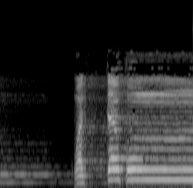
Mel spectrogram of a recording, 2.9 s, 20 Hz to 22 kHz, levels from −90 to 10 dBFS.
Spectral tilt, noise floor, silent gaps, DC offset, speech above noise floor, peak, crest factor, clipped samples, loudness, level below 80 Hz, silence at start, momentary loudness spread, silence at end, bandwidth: -5.5 dB/octave; -57 dBFS; none; under 0.1%; 32 dB; -8 dBFS; 18 dB; under 0.1%; -25 LUFS; -72 dBFS; 0 s; 8 LU; 0 s; 7.4 kHz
